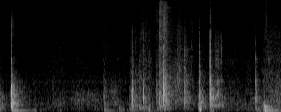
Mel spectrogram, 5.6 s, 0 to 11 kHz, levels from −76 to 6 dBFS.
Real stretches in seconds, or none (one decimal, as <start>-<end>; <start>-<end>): 0.0-5.6

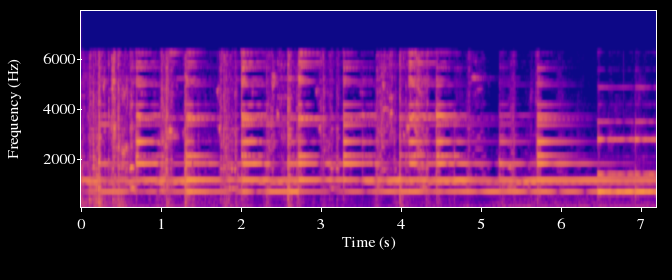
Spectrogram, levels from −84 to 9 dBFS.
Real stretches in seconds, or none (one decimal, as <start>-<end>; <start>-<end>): 0.0-7.2

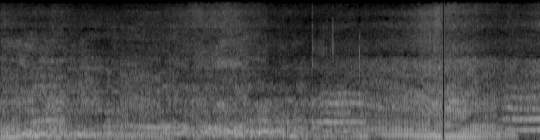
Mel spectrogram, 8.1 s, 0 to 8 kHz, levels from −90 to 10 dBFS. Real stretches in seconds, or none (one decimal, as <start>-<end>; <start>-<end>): 1.8-2.4; 4.8-8.1

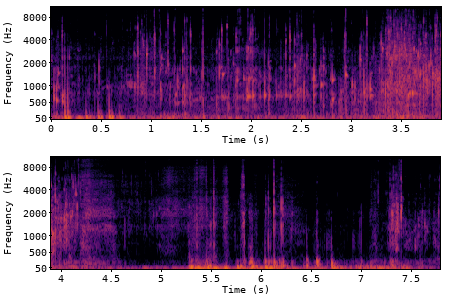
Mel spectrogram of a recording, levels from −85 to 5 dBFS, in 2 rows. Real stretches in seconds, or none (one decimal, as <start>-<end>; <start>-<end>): 0.0-5.0; 5.7-7.8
